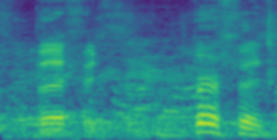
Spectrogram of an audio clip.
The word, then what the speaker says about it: Burford: Burford. Yeah. That's all right. A lot of Americans say Buford.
